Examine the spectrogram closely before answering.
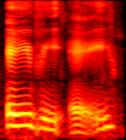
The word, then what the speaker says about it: Eva: Even though my name is spelled EVA, I pronounce it AVA.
